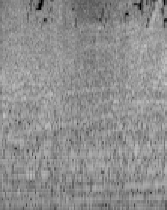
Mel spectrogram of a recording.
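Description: Car engine revving sound effect, rising slowly and steadily in pitch over a dense rushing noise.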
